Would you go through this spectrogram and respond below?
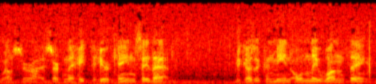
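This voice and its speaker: A man announcing a 1930s radio serial and pitching its sponsor in scripted style. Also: expressive, moderate pace. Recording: faintly noisy 1930s radio recording.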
